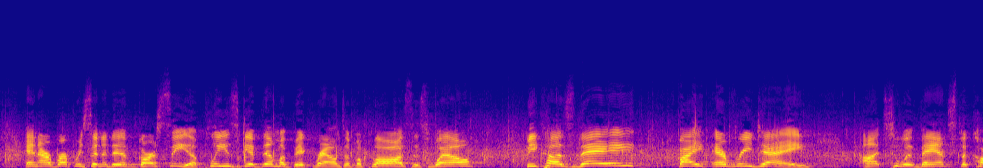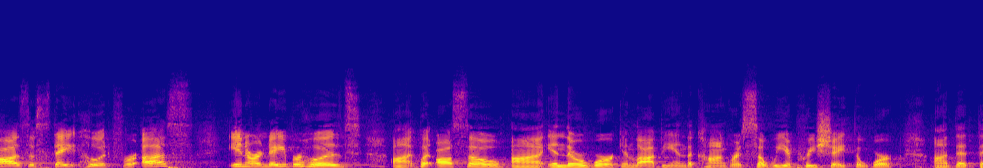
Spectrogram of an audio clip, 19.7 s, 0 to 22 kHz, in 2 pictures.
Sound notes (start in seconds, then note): 4.5 applause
